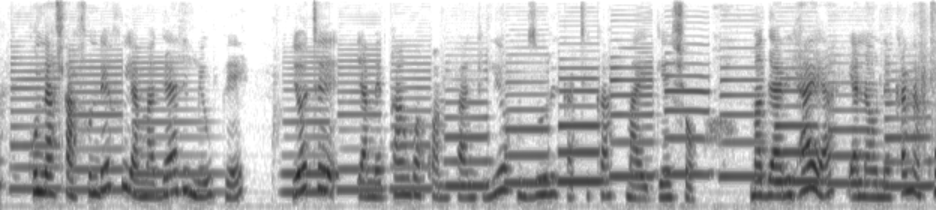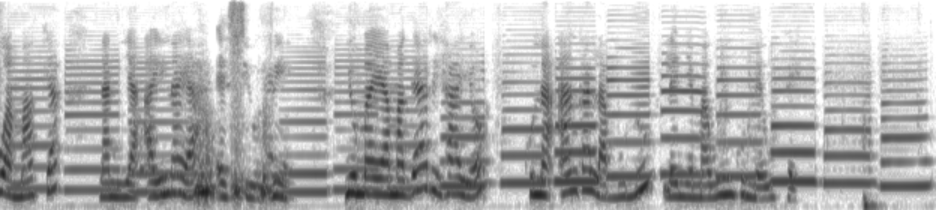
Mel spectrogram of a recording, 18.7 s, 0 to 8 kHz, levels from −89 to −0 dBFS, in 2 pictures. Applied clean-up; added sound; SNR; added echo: none; Wind instrument, woodwind instrument; 6 dB; none.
